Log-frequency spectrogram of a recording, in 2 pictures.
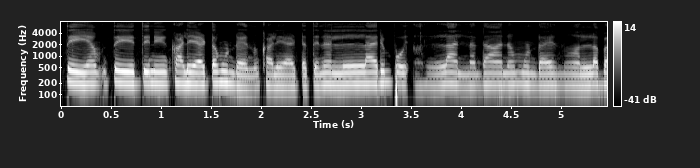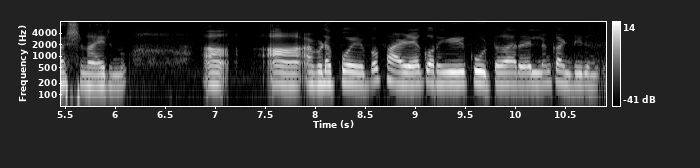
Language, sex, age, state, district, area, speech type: Malayalam, female, 30-45, Kerala, Kasaragod, rural, spontaneous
